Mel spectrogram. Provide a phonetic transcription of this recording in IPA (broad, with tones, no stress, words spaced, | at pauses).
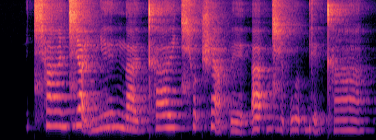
t͡ɕʰã˦d͡ʑa̰˦˨ɪ̯ ɲe˦na˨ɪ̯kʰa˦ɪ̯ t͡ɕʰʊ˦ʔʃã˦˨pe˨ ʔä˦ʔ d͡ʑʊ˦ʔwʊ˦ʔɡḛ˦˨kʰã˦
